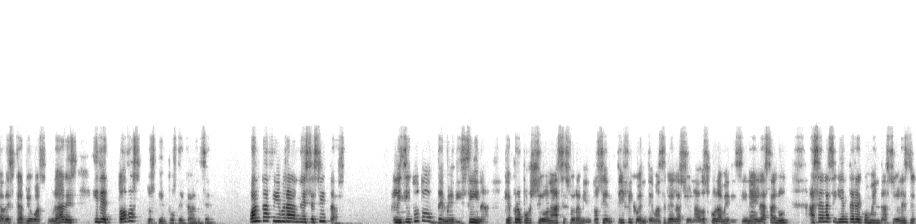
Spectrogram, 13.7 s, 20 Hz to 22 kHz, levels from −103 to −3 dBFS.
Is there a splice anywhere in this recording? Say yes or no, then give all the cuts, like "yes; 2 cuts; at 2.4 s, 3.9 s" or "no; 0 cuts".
no; 0 cuts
